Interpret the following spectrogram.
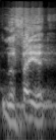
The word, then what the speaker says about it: Lafayette: Cairo Egypt yeah and Lafayette Indiana and uh lefet Georgia and Louisville Kentucky and Lewisville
